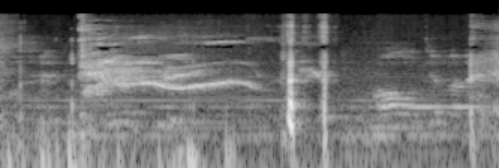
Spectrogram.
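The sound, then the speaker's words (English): Two quick, sharp coughs coming right after a drawn-out, wavering vocal sound, with quieter murmuring in the background. “You may be making me cough.”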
